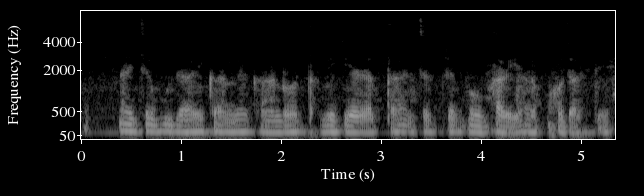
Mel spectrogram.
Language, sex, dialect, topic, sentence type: Hindi, male, Awadhi Bundeli, banking, statement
